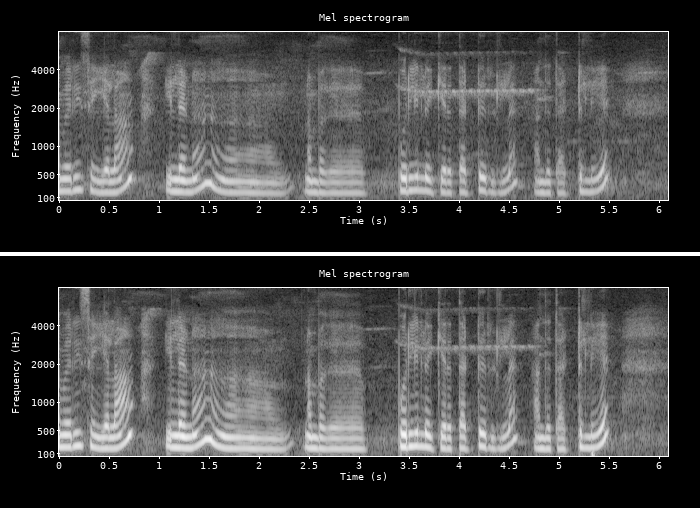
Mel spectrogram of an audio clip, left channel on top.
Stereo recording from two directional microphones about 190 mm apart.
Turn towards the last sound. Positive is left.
turn(degrees=-35)  # may be behind; listen again after turning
